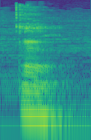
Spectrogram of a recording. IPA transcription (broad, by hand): ə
